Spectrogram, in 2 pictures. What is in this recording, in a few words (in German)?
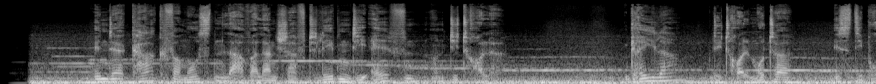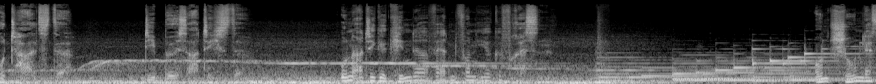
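Doku Kommentar, professioneller Sprecher; Kurzschluss Trolle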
